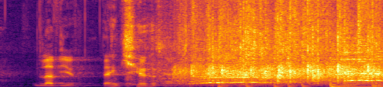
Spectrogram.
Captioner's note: applause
